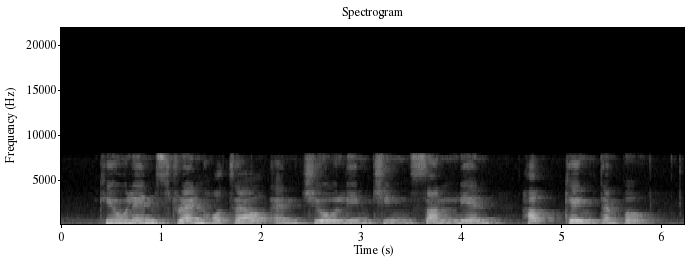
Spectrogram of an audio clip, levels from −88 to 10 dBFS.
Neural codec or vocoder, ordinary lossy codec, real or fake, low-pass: none; none; real; none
